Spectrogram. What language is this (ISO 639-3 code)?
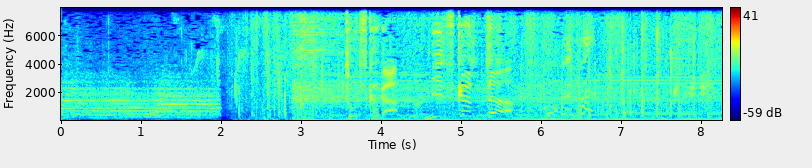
jpn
